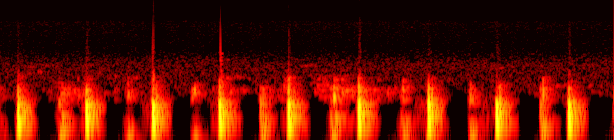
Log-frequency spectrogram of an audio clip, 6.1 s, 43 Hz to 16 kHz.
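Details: Low, fairly quick paired heart thumps at about 88 a minute; a heartbeat slowing down after exercise.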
